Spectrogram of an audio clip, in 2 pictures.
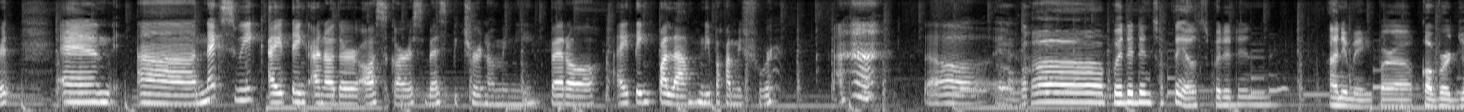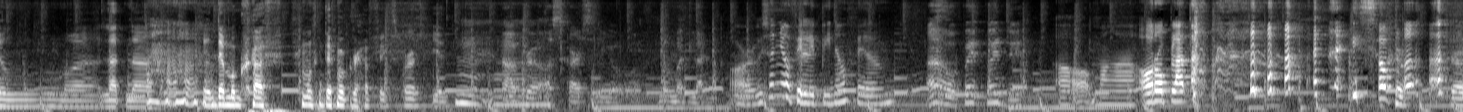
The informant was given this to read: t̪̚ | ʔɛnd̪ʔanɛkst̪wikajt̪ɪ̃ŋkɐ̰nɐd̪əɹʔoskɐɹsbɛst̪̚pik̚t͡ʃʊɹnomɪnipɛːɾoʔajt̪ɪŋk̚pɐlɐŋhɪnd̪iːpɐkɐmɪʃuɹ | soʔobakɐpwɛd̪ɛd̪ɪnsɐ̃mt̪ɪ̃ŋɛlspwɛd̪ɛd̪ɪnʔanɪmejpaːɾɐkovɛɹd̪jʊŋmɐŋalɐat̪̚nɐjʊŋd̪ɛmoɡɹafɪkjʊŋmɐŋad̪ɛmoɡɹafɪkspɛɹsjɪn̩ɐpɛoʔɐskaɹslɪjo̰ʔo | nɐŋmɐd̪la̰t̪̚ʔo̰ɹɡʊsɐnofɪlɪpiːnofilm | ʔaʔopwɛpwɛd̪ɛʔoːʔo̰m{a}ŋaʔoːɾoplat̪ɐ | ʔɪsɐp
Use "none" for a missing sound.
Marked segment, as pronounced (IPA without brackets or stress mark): ɐ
